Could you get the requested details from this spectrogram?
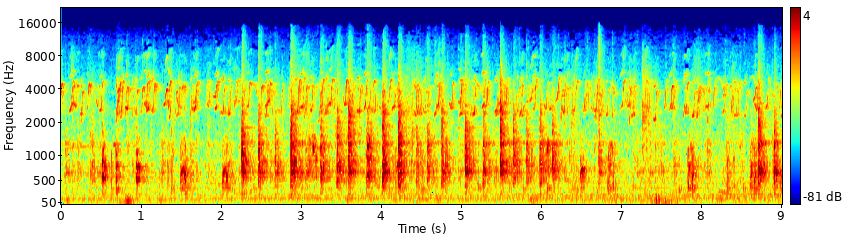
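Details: Domestic hen with many newly hatched chicks, teaching them to eat; dense, rapid high peeps and sharp chirps pour out almost continuously, overlapping one another, with soft lower clucking notes beneath.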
